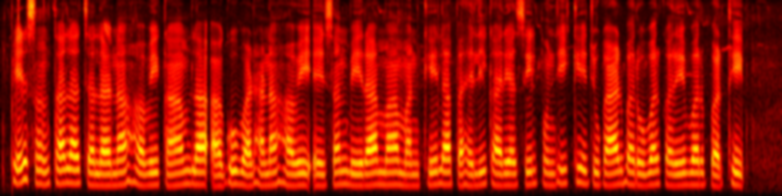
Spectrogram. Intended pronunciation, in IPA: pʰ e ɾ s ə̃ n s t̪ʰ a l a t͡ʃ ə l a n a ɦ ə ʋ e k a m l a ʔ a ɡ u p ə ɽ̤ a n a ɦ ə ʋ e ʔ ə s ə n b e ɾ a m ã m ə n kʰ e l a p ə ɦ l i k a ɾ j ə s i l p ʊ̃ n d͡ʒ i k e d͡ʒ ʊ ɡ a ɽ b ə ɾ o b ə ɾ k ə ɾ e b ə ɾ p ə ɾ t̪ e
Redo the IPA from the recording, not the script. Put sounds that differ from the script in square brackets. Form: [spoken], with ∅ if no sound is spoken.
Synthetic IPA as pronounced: pʰ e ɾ s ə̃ n s t̪ʰ a l a t͡ʃ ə l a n a ɦ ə ʋ e k a m l a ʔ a ɡ u [b] ə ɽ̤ a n a ɦ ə ʋ e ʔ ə s ə n b e ɾ a m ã m ə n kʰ e l a p ə ɦ l i k a ɾ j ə s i l p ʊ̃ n d͡ʒ i k e d͡ʒ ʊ ɡ a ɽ b ə ɾ o b ə ɾ k ə ɾ e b ə ɾ p ə ɾ [t̪ʰ] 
